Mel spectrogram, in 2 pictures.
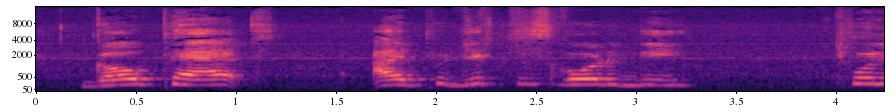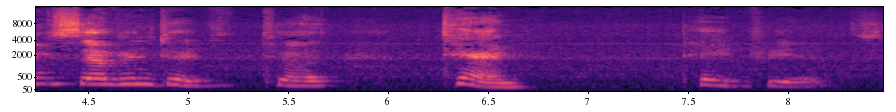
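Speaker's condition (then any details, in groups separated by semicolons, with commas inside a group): Cerebral palsy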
